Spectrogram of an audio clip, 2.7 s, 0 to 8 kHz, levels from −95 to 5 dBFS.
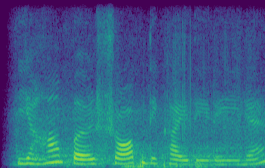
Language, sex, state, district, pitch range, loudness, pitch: Hindi, female, Punjab, Pathankot, 200-240 Hz, -18 LUFS, 225 Hz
